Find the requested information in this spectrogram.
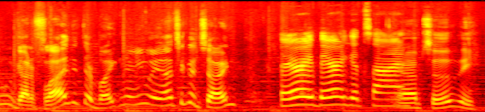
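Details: Adult speaker; normal speech.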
